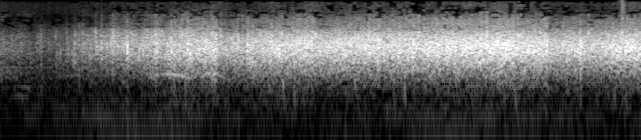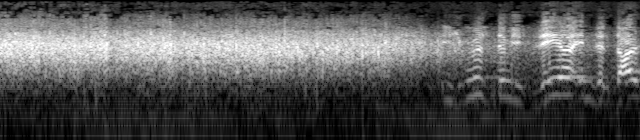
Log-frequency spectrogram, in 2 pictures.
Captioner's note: applause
